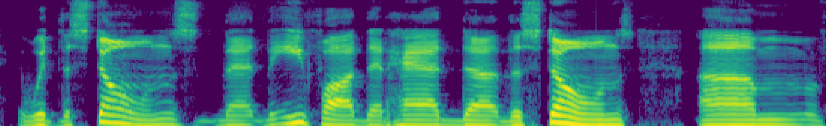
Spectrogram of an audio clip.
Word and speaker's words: ephod: um message uh through a glinting on the ephod um yeah we call it we pronounce it afod that's the Hebrew the Hebrews ifod and uh you got the letters right e-p-h-o-d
